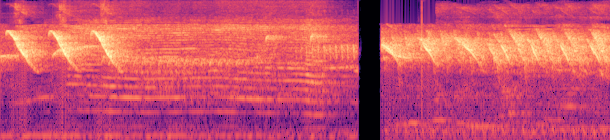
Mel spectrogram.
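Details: Canary giving three sharp descending notes and a thin high trill, a brief gap, then quick repeated downslurs, played as a lure to prompt canaries to sing; low hum in the background.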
